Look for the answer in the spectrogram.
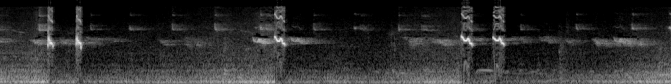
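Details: Sooty-headed bulbul: clear, punchy whistled phrases, often doubled, about every two seconds, with gentle high twittering and light low noise underneath.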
